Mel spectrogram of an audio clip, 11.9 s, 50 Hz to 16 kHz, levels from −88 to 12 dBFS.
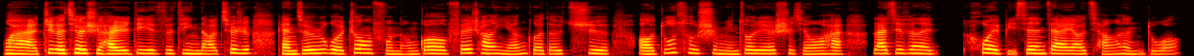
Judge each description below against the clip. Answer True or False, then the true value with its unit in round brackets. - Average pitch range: False (2.3 semitones)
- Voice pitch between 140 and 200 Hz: False (220 Hz)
